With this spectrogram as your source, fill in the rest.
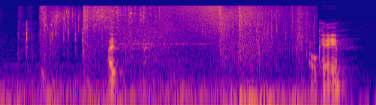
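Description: A fantasy video game battle plays with whooshing magic blasts and strikes.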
